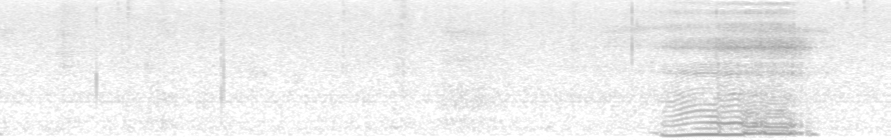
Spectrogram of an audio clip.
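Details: Sleeping Doberman dog: quiet room hiss, then one low, rumbling snore lasting about a second; snoring.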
